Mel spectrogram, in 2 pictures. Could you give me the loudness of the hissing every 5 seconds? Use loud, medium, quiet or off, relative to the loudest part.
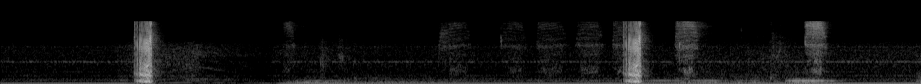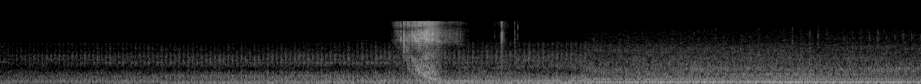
quiet, loud, off, off.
